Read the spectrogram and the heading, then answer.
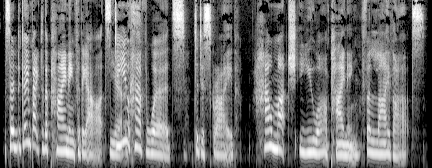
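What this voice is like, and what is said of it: American speaking in English accent. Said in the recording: “I'm actually from Arkansas, but I perfected this English accent.”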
